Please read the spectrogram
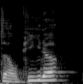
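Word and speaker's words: elpida (ἐλπίδα): The word hope in the Greek here is pronounced elpida.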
